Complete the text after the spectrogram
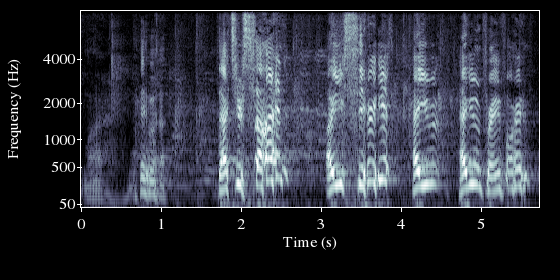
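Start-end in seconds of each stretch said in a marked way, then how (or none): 1.7-5.6 loud, high, laughing disbelief; delighted incredulity at an unexpected coincidence; real amazement. Real, not acted. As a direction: fire astonished questions, voice jumping up. Learns man is her son.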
